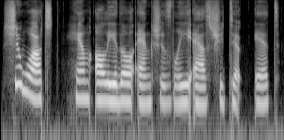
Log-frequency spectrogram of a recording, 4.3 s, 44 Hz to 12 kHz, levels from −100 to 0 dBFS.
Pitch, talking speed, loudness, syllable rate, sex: 220 Hz, 140 wpm, -20 LUFS, 3.8 syllables/s, female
